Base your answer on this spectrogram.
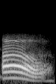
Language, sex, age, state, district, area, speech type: Bodo, female, 60+, Assam, Chirang, rural, conversation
